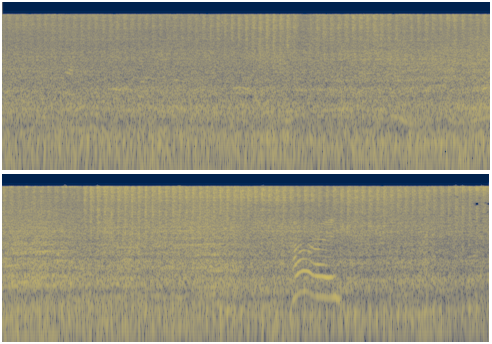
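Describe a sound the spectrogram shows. A small toy car motor hums as it drives along the road.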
